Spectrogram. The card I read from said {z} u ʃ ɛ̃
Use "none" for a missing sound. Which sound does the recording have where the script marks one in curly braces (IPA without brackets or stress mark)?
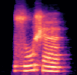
z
